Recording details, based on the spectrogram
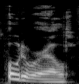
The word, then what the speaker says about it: Alderweireld: I think we can never pronounce. – Alderweireld. – Yeah. – Yeah, we had him at Saints for a year. We learned how to pronounce his name.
